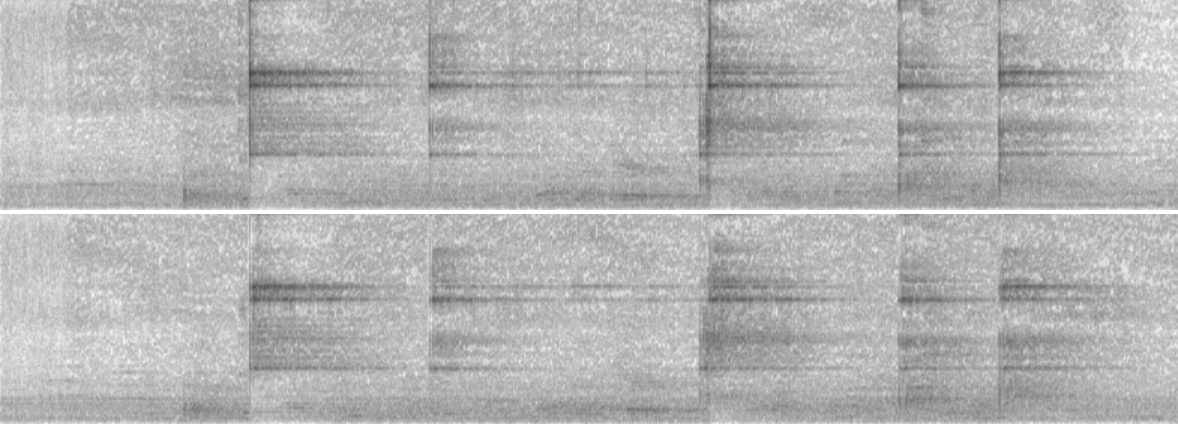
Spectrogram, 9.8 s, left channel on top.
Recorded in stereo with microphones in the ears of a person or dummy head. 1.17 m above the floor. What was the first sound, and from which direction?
A clink, 85° left.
